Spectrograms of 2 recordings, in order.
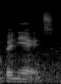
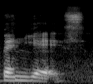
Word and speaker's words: beignets: is yes it's pronounced beignets it's a it's a French term but it's spelled as you can see you know how French is there's always extra letters there that you don't have to pronounce but yeah it's pronounced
